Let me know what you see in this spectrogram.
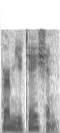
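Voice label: "permutation", us English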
